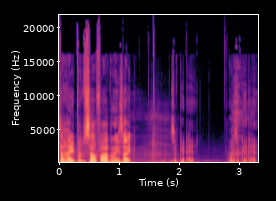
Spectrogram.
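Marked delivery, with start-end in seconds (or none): 1.7-3.3 put-on grudging reluctance, quieter. Retelling a man hyping himself up to say it; mock-reluctant forced praise. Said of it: "it's so hard for him to say it".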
